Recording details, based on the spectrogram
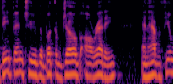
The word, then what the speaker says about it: Job: spelled like Job, J-O-B, but it's Job.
